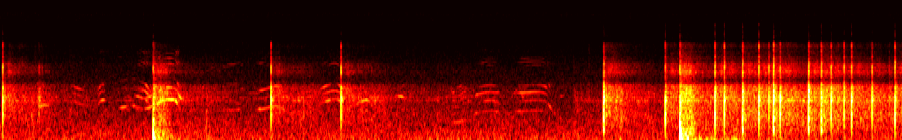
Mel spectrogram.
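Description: Fireworks going off: a few separate sharp bangs in the first seconds, then a heavy low boom about seven seconds in, followed by a rapid string of crackling reports.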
